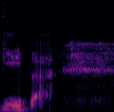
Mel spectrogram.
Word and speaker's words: Gibeah: means uh place of GBA or some would pronounce it giba and there came against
